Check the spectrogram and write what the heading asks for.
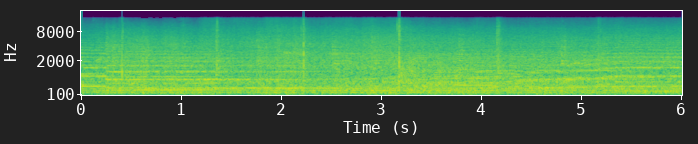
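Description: Brass band music with held, chord-like notes and a drum struck about once a second.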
